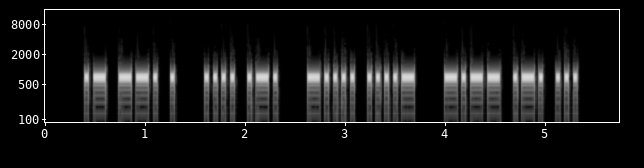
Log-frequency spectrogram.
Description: Morse code, heard as a keyed tone, about 28 wpm, 700 Hz. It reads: AGE HR 64 YRS
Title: K1USN SST QSO Practice 28wpm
